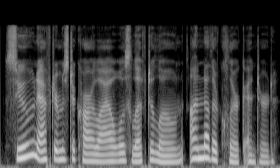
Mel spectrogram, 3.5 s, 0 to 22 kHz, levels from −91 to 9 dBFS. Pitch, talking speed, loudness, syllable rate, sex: 195 Hz, 170 wpm, -16 LUFS, 5.7 syllables/s, female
